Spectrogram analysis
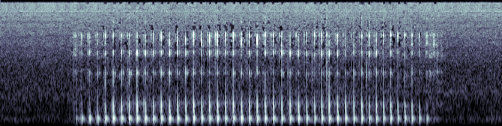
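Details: Winston, a pet bulldog, asleep after a fun-filled afternoon at the dog park, snoring as he does every day: one rattling, fluttering breath lasting over two seconds, made of rapid even pulses, in a quiet indoor room.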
